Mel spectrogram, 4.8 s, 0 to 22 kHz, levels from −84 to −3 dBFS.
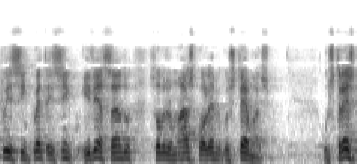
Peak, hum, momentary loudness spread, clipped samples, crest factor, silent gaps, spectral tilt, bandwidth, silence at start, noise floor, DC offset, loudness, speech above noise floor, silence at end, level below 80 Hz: -4 dBFS; none; 10 LU; under 0.1%; 18 dB; none; -5 dB/octave; 11 kHz; 0 s; -53 dBFS; under 0.1%; -21 LUFS; 33 dB; 0 s; -62 dBFS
